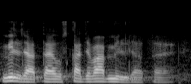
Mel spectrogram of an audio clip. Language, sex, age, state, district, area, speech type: Hindi, male, 30-45, Bihar, Muzaffarpur, rural, spontaneous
